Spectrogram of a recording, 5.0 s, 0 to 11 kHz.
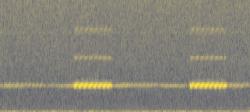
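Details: Nighttime summer cricket, Zoom H5 recording: an unbroken thin, high trill rises twice into stronger bursts of under a second, spaced about two and a half seconds apart, with a low hum of background noise.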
